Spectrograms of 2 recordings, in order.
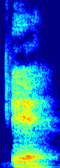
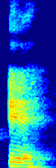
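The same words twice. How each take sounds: First: The vowel is the short i sound. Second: The vowel is the short i sound.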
